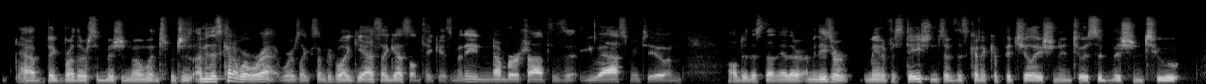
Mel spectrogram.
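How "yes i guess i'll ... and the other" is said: ordinary talk, nothing marked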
